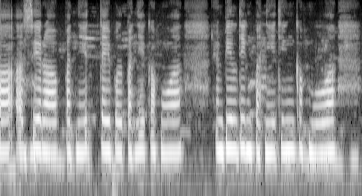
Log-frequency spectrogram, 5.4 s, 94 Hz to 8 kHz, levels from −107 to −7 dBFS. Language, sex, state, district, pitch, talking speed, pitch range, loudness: Mizo, female, Mizoram, Aizawl, 250 Hz, 165 wpm, 250-260 Hz, -16 LUFS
